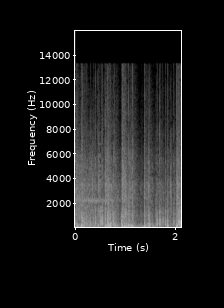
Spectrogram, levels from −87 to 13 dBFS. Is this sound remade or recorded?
recorded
